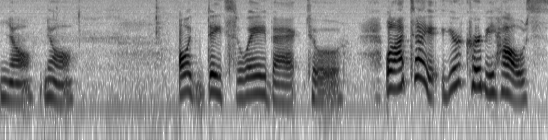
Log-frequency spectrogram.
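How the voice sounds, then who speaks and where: A woman talks very slowly, her intonation lively. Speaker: retired schoolteacher. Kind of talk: oral history interview answer.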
